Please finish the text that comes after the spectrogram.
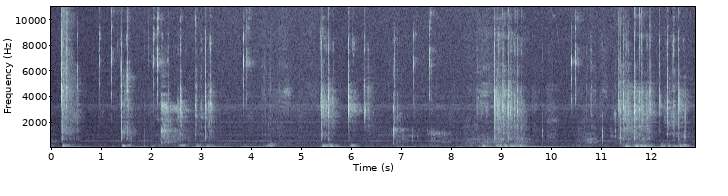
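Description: Server details are typed on a computer keyboard in rapid, close bursts of key clicks with short pauses between them. No one speaks.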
